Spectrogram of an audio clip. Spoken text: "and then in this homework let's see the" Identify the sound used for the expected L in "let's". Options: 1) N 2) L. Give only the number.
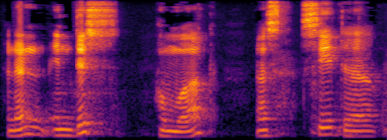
1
